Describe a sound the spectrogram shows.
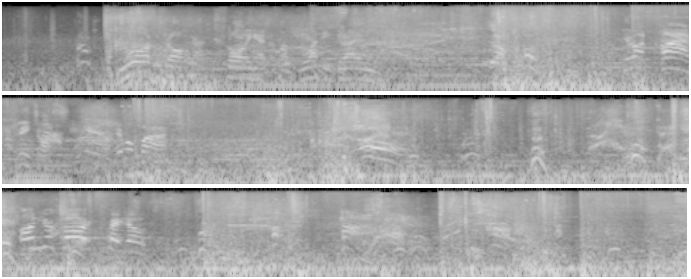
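Weapons clash and thud in a loud, busy fight.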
